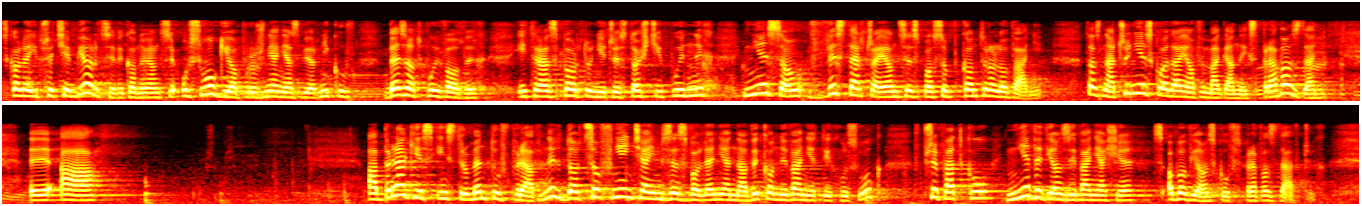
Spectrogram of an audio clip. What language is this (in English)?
Polish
